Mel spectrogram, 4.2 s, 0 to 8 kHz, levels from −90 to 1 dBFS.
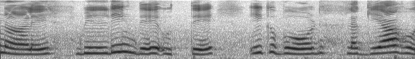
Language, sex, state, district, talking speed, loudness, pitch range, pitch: Punjabi, female, Punjab, Pathankot, 115 wpm, -18 LUFS, 270-325 Hz, 290 Hz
